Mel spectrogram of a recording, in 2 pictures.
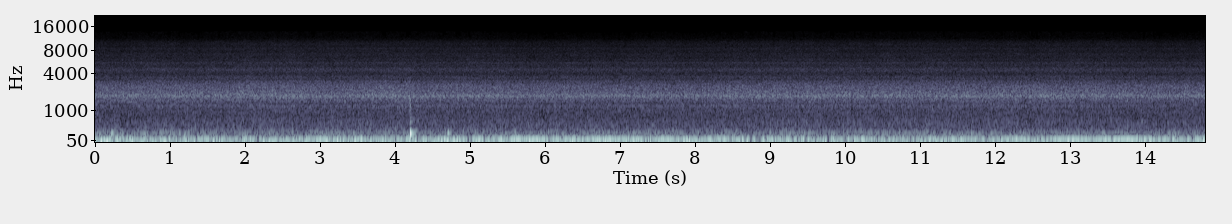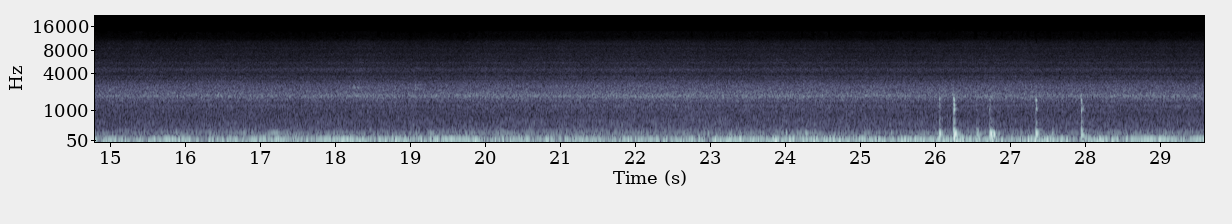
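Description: Steady rushing of a cruise ship's wake and wind at the stern, with a low rumble that rises and falls. A few short knocks come near the end.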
